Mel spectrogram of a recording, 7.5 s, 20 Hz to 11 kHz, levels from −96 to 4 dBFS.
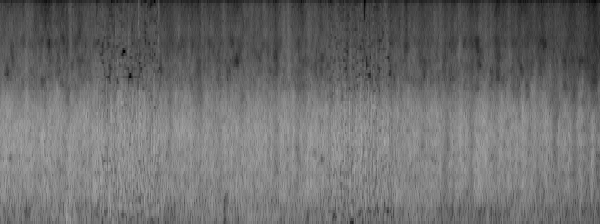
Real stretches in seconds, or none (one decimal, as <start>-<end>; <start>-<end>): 1.2-2.0; 4.1-4.9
